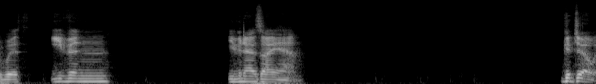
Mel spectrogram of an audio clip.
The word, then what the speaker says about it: Godot: Godot, it is how you pronounce it.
